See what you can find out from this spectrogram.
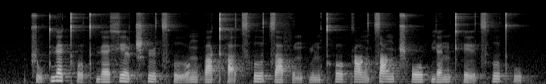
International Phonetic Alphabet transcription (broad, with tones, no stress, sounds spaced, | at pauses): ʈ͡ʂ ṵ˨˩ t̪ ɥ ɛ˥ kʰ ɤ̰˨˩ t̪ʰ ɥ ɛ˧˥ x e˥˩ ɪ̯ ʈ͡ʂʰ ɻ̩˥ t͡sʰ ɹ̩˨˩ ɤ˥˩ ŋ p ä˧˥ kʰ ä̰˨˩ t͡sʰ ɹ̩˥ t͡s ä˧˥ f ʊ̰˨˩ ŋ p y˧˥ n kʰ ɤ˥˧ k ɑ˥˩ ŋ t͡s ɑ˥ ŋ ʈ͡ʂʰ o˧˥ ʊ̯ p j ɛ˧˥ n kʰ ḛ˨˩ ɪ̯ t͡sʰ ɹ̩˥˩ t̪ʰ u˩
